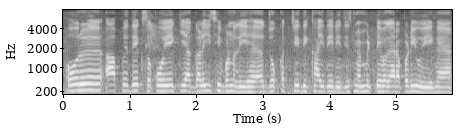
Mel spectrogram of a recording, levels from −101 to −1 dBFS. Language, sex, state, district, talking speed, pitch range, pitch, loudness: Hindi, female, Haryana, Jhajjar, 225 wpm, 185-205 Hz, 195 Hz, -12 LUFS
